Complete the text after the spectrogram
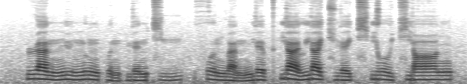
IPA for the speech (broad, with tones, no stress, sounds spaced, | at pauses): ɻ a˥˨ n n̪ y˥˨ n̪ ʊ˥˨ ŋ p ə̰˨˩ n p ɥ ɛ˨˦ n t͡ɕ i˨˦ | f ɤ˥˨ n̪ w a̰˨˩ n n̪ j ɛ˥˨ pʰ j ä˥˨ l j ä˥˨ t͡ɕ ɥ ɛ˨˦ t͡ɕʰ j o˥˨ ʊ̯ t͡ɕ j ɑ˦ ŋ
